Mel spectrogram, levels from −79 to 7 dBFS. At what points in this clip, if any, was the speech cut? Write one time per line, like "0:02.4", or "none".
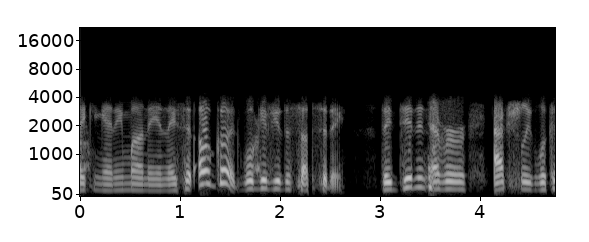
none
